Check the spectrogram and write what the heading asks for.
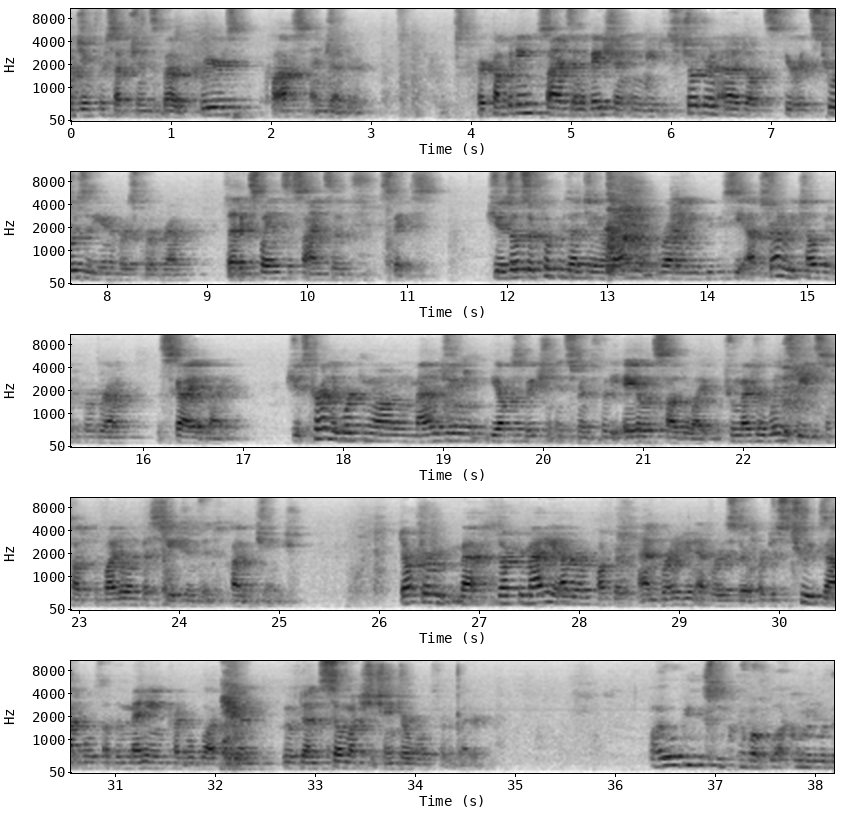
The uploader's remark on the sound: A recording of the Diversity and Inclusion group's chapel speech for Black History Month.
